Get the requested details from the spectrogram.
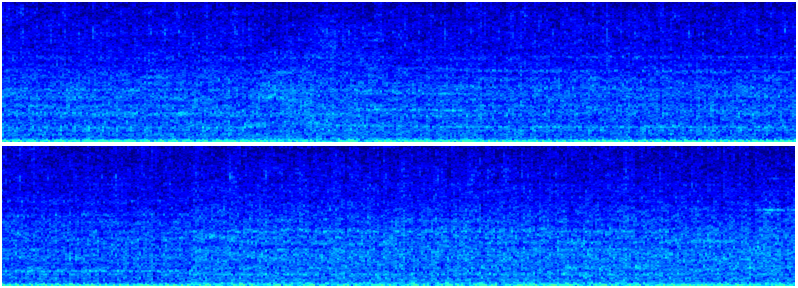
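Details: Vintage Harley Shovelhead V-twin on the stand after full engine and transmission rebuild: deep loping idle about three beats a second, steady, no knocks or misses; sounds good, normal healthy idle.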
